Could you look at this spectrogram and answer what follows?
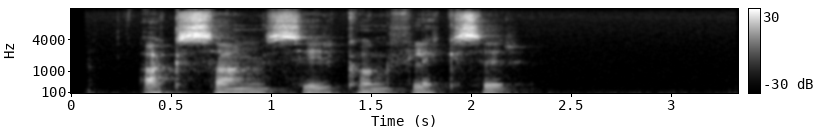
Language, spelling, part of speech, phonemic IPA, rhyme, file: Norwegian Bokmål, accent circonflexer, noun, /akˈsaŋ.sɪrkɔŋˈflɛksər/, -ər, Nb-accent circonflexer.ogg
- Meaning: indefinite plural of accent circonflexe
